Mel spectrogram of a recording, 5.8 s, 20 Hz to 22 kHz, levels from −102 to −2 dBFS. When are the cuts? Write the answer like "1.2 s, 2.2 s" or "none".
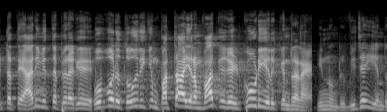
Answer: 1.3 s, 4.8 s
